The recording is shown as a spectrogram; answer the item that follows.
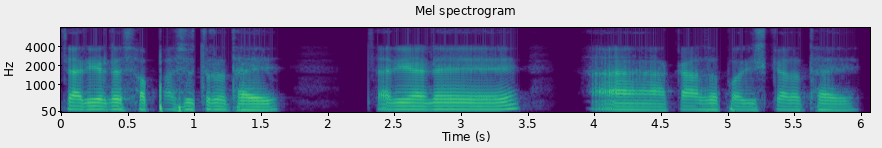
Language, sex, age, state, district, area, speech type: Odia, male, 45-60, Odisha, Dhenkanal, rural, spontaneous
